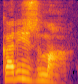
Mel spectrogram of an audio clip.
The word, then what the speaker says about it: charisma: सब में यहाँ पे CH से क उच्चारित करेंगे। CHARISMA, करिश्मा।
